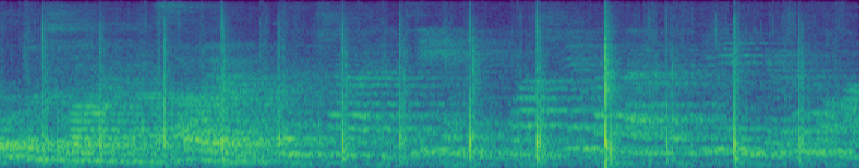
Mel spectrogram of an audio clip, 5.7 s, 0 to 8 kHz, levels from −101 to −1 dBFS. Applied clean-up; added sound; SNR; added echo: none; Run; 3 dB; reverberation time 2.2 s.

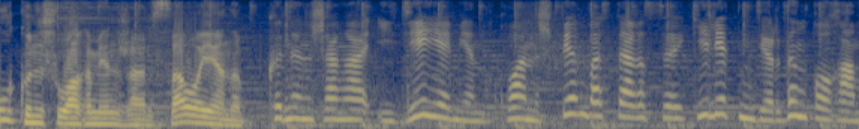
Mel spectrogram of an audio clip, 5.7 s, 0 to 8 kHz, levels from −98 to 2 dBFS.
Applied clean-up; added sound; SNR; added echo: none; none; none; none.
